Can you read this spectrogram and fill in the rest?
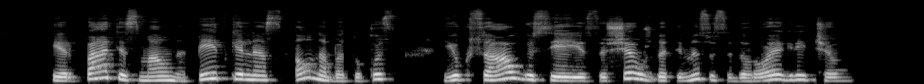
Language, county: Lithuanian, Vilnius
